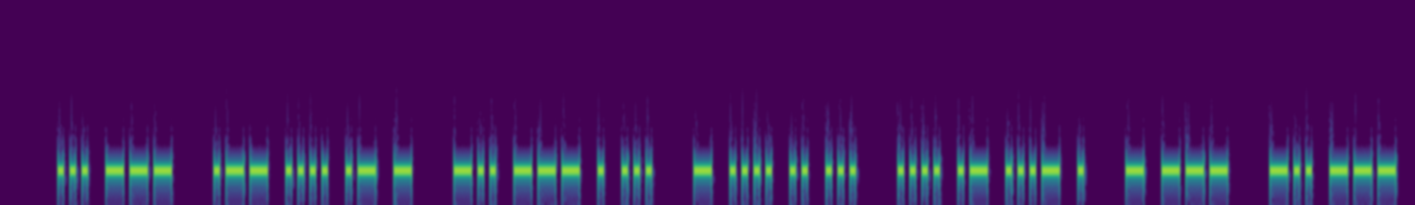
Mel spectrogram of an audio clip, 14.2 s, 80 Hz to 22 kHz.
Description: Morse code, heard as a keyed tone, about 20 wpm, 700 Hz. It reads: SO WHAT DOES THIS HAVE TO DO
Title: Sentences with 8-Word Phrases - Spoken Beginning - 20wpm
